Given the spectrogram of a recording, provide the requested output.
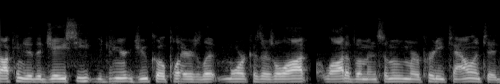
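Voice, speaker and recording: A man with a medium pitch talks at a fairly quick pace in an ordinary speaking voice. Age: 30s. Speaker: college football coach. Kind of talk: casual chat. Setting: call-in to live online audio room.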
